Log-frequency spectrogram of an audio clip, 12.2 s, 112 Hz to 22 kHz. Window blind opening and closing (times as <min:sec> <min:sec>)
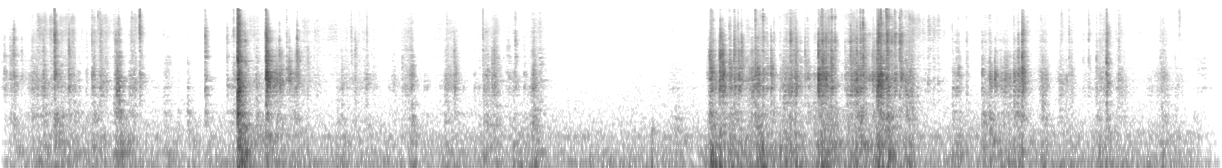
0:07.1 0:12.1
